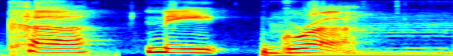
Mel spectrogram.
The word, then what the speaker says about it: Kinigra: me tell y'all a thing of three it's pronounced cu need gra now subscribe oh i cracked myself up thanks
